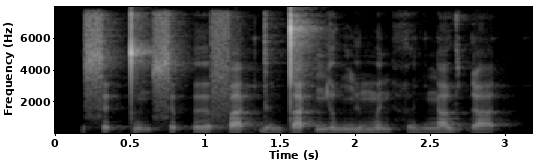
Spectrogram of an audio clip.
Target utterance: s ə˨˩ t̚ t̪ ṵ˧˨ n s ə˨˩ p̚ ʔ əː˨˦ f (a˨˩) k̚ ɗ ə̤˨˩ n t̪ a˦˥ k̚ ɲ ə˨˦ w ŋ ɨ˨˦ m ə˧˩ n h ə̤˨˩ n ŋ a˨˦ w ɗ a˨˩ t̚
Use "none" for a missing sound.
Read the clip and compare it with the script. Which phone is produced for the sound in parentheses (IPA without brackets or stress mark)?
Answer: a˨˩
